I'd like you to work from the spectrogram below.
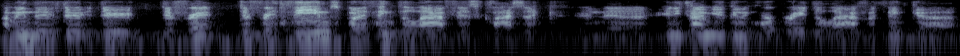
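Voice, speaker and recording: A man's voice: mid-range voice, steady tone, brisk, few pauses, bright, forceful tone, husky, muffled recording. A man calling in from his car over a spotty mobile line, chatting casually and rambling with many fillers. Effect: calling in from a moving car over a spotty mobile connection. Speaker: podcast guest, contest entrant. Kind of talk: casual chat. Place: car while driving.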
